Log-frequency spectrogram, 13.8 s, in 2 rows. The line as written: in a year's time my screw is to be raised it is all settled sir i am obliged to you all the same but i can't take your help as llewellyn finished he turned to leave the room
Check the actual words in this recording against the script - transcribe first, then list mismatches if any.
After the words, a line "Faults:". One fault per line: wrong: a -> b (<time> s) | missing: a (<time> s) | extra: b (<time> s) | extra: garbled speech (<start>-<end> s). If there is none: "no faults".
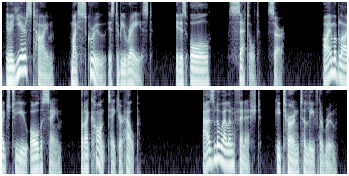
in a year's time my screw is to be raised it is all settled sir i am obliged to you all the same but i can't take your help as llewellyn finished he turned to leave the room
Faults:
no faults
